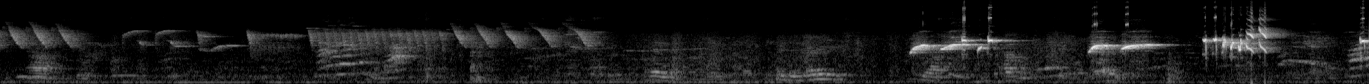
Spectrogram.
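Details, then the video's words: Sooty-headed bulbul, loud clear lure song blended with green leafbird phrases, used to call bulbuls and provoke rival birds: soft scattered twitters and downslurred chips at first, then three loud rich whistled phrases in quick bursts. "Pancingan Burung Kutilang Gacor Full isian Cucok ijo"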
